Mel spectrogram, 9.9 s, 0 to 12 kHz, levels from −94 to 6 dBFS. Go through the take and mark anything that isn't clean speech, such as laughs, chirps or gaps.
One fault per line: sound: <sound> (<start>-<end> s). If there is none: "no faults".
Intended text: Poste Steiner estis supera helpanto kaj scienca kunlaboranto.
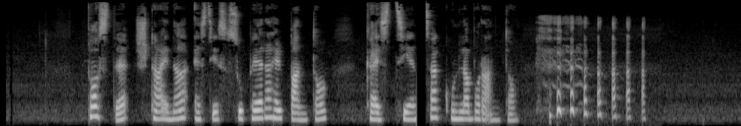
sound: dropout (5.6-5.7 s)
sound: laugh (7.1-8.7 s)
